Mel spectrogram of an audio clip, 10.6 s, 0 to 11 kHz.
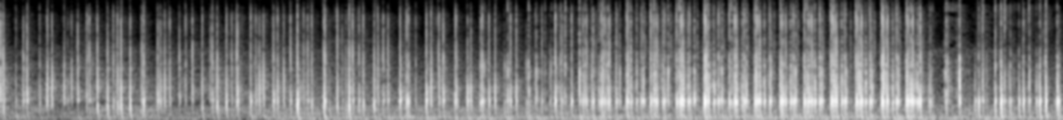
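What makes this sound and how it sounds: Fingertips tap and scratch the camera lenses of a handheld smartphone with a glass back and metal frame, held in both hands in front of a mirror. Dense, irregular, dry clicks and scratchy ticks come in quick succession, with a faint steady tone near 500 Hz that grows stronger in the second half.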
